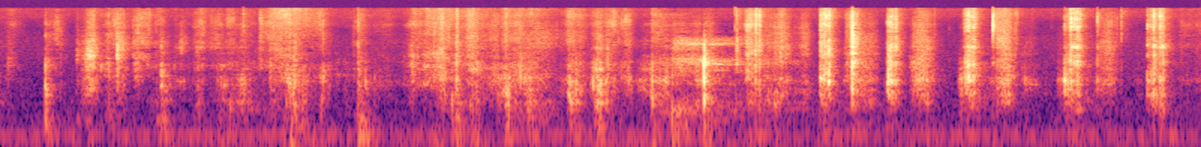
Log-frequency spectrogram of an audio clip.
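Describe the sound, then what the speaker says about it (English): Scissors cutting small gold paper leaves for a handmade folio, close and quiet, giving a series of crisp snips that get steadier and more regular toward the end, with no talking. "Let me just cut this one out."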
